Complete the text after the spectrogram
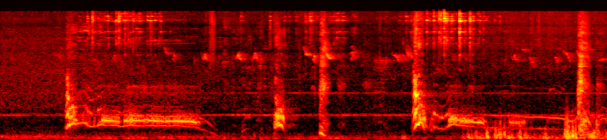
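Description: A large dog howls long and loudly nearby.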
